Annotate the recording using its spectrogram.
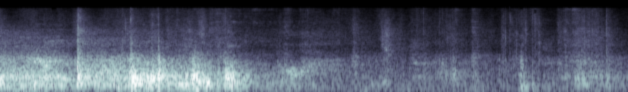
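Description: Indistinct voices with rustling and movement noise, loudest for the first two seconds and then dropping away, with a few light knocks in the quieter part.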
